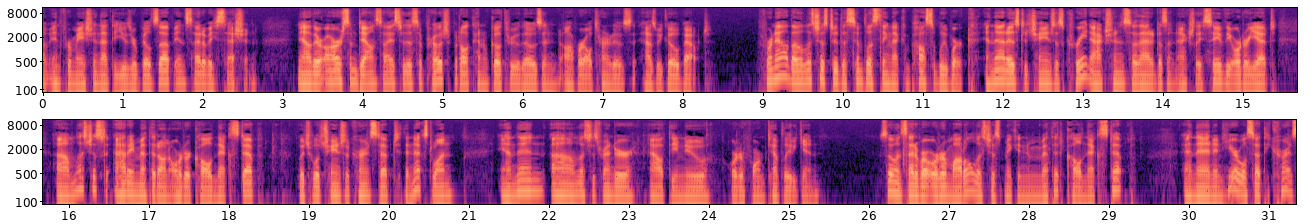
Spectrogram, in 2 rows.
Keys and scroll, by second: 24.4 super+s.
